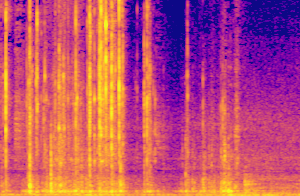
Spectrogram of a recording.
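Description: Thin wooden sticks clatter and rattle as a hand rummages through them.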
